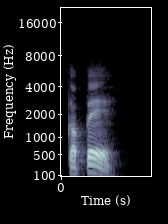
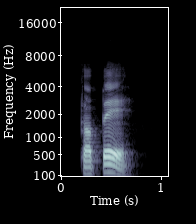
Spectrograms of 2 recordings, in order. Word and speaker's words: kape: The next word is kape. Kape. Kape. Kape is spelled as K-A-P-E.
